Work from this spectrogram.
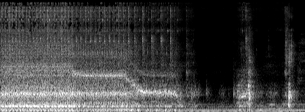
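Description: A sewing machine stitches along the edge of a fabric face mask, running steadily and loud at first, then slowing and stopping for a pivot with a few light clicks and taps near the end.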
